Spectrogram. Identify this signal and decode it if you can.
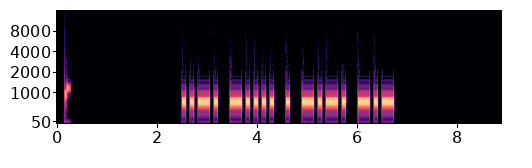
Morse code, heard as a keyed tone, about 15 wpm, 700 Hz. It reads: F6ECK
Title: DXCC-100 Call Signs - 5 Characters - 15wpm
